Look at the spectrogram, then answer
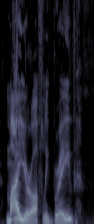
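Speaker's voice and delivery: ordinary delivery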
